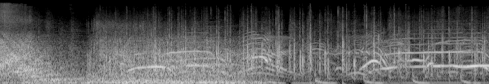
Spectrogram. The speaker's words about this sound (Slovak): daj si, pod, daj si potlesk.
